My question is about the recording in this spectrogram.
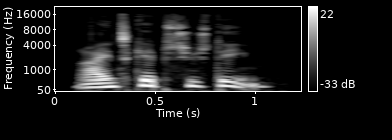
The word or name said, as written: regnskabssystem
